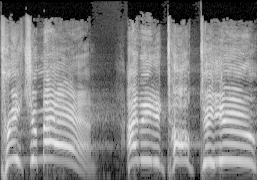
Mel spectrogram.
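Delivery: high, drawn-out, top-of-the-lungs holler. Preacher retelling a man hollering at him across a grocery store: imitating someone hollering. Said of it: "hollering out at the top of his lungs".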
